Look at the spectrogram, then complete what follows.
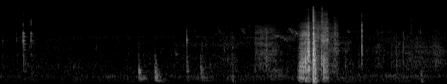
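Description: A short, loud splash of water at a kayak about three seconds in, after a few light knocks.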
